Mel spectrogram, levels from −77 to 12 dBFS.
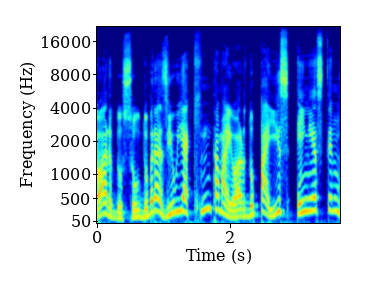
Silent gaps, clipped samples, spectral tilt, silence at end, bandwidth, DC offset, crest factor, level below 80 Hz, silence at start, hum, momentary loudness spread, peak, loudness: none; under 0.1%; -4.5 dB/octave; 0 s; over 20 kHz; under 0.1%; 16 dB; -54 dBFS; 0 s; none; 4 LU; 0 dBFS; -17 LUFS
